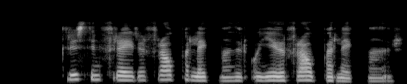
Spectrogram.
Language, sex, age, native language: Icelandic, female, 40-49, Icelandic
